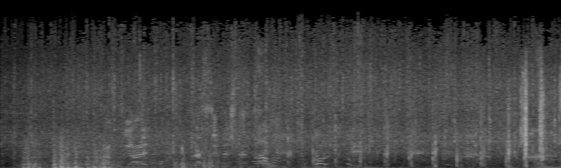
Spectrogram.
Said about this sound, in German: Doch die Regentropfen, die vom dunklen Himmel prasselten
